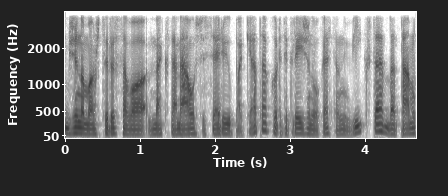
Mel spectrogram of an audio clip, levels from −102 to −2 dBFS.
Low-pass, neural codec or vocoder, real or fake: 3.6 kHz; none; real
